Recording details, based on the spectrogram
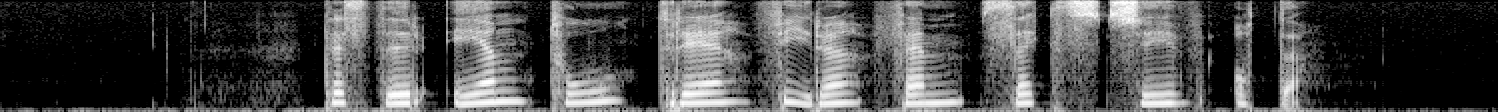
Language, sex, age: Norwegian, female, 35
